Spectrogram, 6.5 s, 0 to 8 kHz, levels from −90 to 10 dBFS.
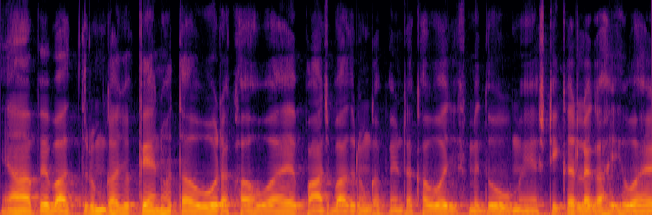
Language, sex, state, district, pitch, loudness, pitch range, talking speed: Hindi, male, Jharkhand, Deoghar, 105 Hz, -16 LUFS, 105-110 Hz, 240 wpm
